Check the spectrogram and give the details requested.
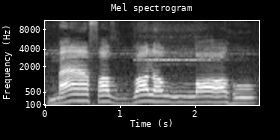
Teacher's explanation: لام کو پڑھ کر کے پڑھیں گے یہاں پہ موٹا، یعنی کہ منہ بھر کے آواز نکلے گی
